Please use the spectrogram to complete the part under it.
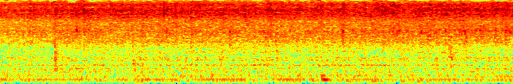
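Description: Ingredients frying in about one and a half spoons of oil in a pan, a steady close sizzle that holds without a break.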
